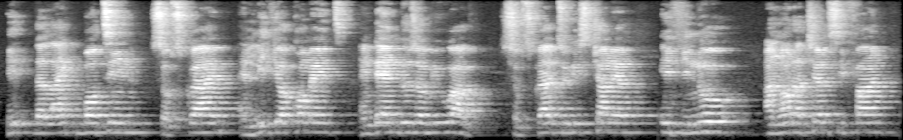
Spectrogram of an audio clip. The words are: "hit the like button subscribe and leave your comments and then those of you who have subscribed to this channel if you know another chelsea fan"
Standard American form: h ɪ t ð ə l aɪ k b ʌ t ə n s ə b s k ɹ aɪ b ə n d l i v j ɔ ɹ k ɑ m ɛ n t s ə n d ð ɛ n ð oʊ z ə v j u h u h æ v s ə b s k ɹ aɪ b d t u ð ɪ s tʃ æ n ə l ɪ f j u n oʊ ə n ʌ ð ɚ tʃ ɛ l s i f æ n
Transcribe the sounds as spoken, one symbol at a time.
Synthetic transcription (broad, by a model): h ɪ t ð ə l aɪ k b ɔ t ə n s ə b s k ɹ aɪ b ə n l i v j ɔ k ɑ m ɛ n t ə n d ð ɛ n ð oʊ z ə v j u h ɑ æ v s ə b s k ɹ aɪ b t u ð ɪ s tʃ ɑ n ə l ɪ f j u n oʊ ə n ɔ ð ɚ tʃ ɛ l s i f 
